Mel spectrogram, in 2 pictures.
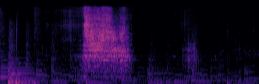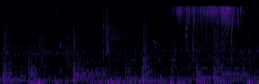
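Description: Short loud hiss of an aerosol can of Great Stuff Gaps & Cracks expanding foam spraying, about two seconds in and lasting under a second, with a fainter hiss near the end. Background instrumental music plays throughout.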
